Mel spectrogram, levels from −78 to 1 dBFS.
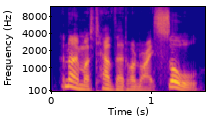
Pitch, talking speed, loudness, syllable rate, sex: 150 Hz, 310 wpm, -17 LUFS, 5.9 syllables/s, male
